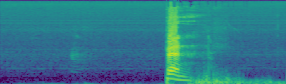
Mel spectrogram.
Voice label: coconut stage for drinking, Mokilese

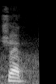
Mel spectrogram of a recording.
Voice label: "chat", kiss, tlacolula

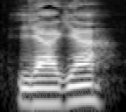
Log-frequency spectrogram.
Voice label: "fagya", Apatani

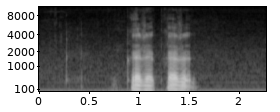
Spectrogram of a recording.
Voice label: "sand", Nukuoro

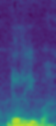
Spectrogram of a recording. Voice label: "doriwa", towards outside, Wamesa

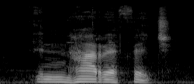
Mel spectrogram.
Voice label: fish ribbontail Stingray, Aneityum

